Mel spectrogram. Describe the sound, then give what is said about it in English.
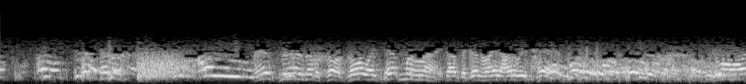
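A dog barks and snarls ferociously in a loud, continuous flurry lasting several seconds as it attacks a man and gets the gun out of his hand, with agitated voices mixed in, all carrying a thin, band-limited old-recording tone. “Man, I never saw a dog like that in my life. Got the gun right out of his hand.”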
